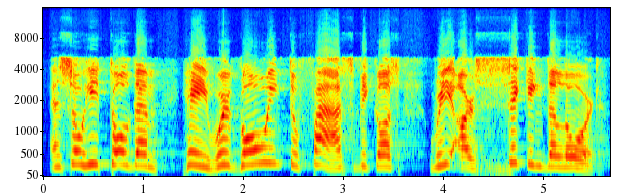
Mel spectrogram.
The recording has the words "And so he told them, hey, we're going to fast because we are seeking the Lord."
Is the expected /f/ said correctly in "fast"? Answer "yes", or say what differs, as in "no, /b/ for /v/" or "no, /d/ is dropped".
yes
